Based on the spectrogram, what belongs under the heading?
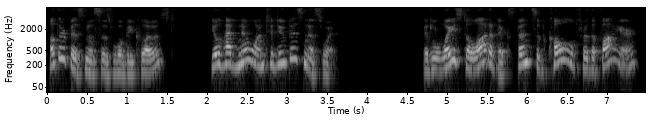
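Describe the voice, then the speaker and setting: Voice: mid-range voice, very animated, moderate pace, warm tone. A performer reading a meek, polite male frog clerk, hesitant and deferential, in a live dramatic reading. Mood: pleading. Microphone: video call.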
